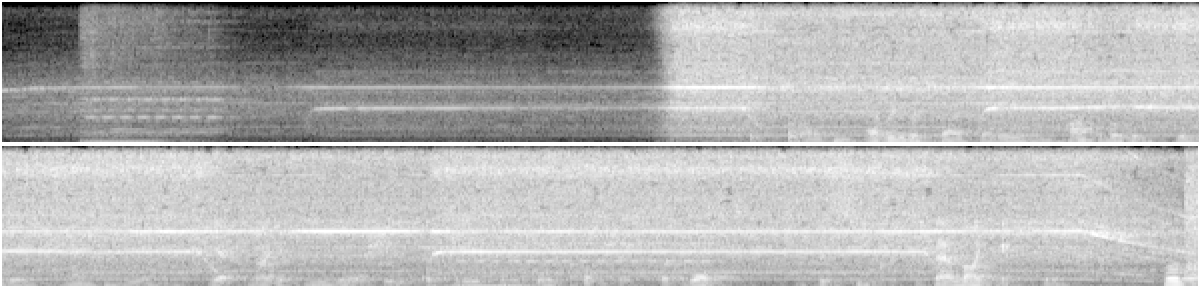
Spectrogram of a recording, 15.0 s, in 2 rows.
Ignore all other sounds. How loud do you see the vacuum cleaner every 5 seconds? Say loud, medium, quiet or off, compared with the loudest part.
medium, loud, loud.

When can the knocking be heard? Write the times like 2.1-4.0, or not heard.
4.5-5.2.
